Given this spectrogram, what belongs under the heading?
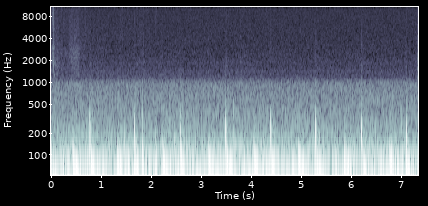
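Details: Doctor's own heartbeat, Stemoscope handheld digital stethoscope placed on the chest and heard in real time via app: steady, regular thumps about 66 a minute over a low hum.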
